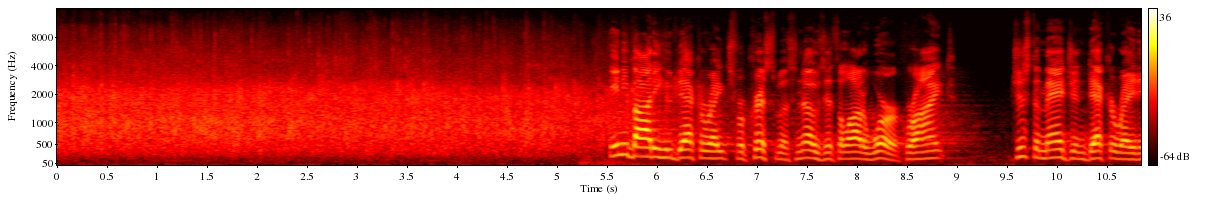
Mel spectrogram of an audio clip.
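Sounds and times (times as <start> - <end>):
audience applause: 0.0 - 6.3
speech: 5.5 - 9.0, 9.6 - 10.8.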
